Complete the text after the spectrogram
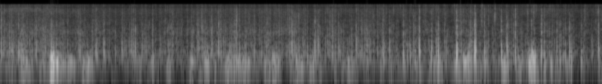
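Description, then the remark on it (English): Steady rain patters onto a hard surface, a dense mix of individual drops and sharper splashes continuing throughout with no voices. “It's, it's another rainy day.”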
